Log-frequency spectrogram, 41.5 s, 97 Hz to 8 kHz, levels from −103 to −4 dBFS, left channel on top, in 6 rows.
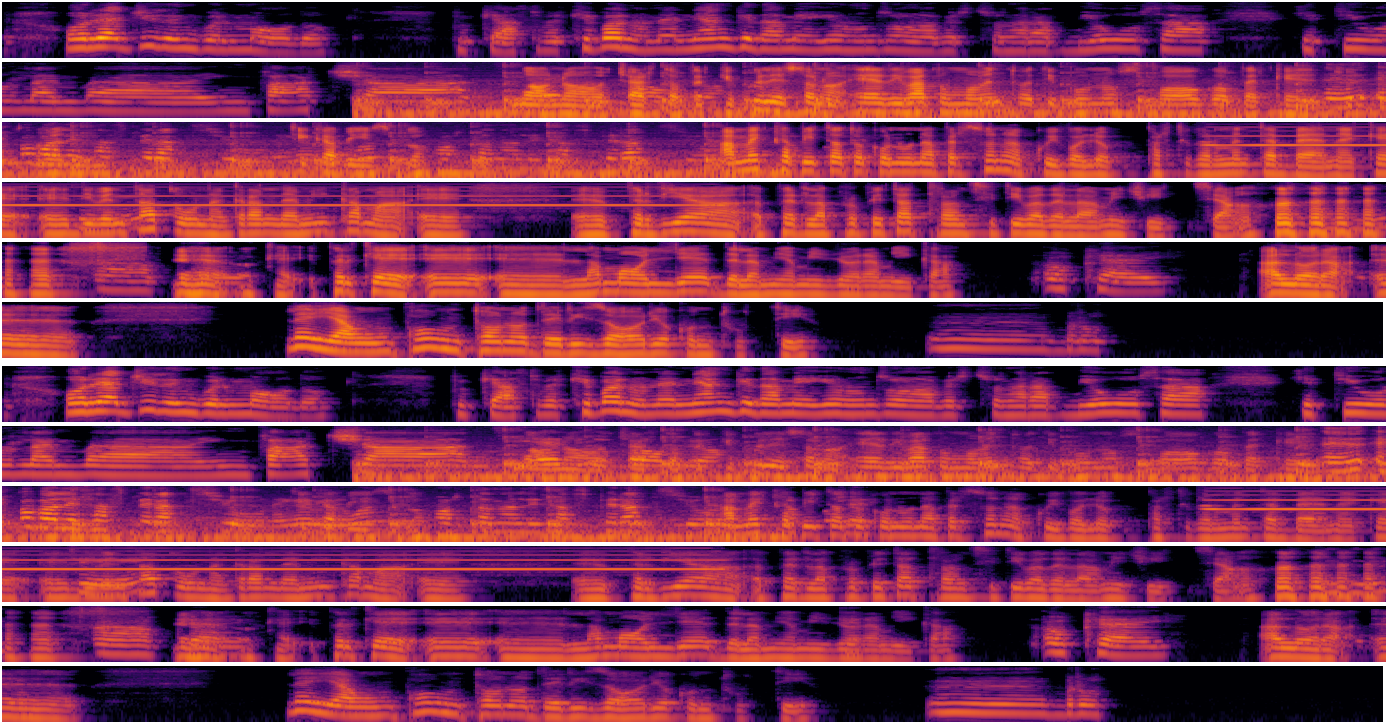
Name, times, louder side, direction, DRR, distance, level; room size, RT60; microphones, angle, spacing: voice 1, 0.0-1.6 1.9-2.1 2.4-10.5 13.5-17.6 18.1-18.2 21.1-21.5 27.3-27.7 28.1-28.9 31.9-32.0 32.9-33.5 39.2-40.2, right 2 dB, 60° right, 0.5 m, -40 dB
Clock, 8.7-17.8, left 1 dB, 5° left, 1.1 m, -41 dB
voice 2, 9.4-10.3 10.7-13.7 14.0-14.2 15.3-16.0 17.4-32.4 34.0-35.5 36.0-38.2 38.5-38.7, left 7 dB, 75° left, 0.4 m, -38 dB
Wind instrument woodwind instrument, 19.8-24.4, right 3 dB, 15° right, 0.7 m, -38 dB
3.1 x 2.5 x 2.4 m
head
